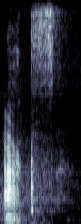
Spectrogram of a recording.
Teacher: it's reversing the consonants in the word ask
